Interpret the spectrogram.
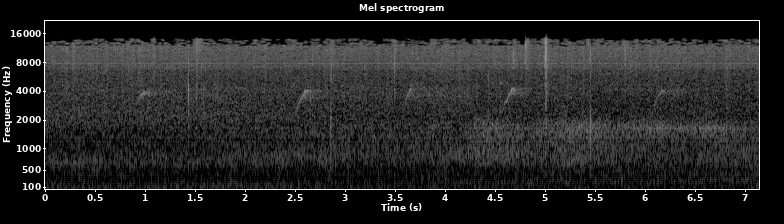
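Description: Very quiet outdoor ambience: a small bird giving short high chirps about once a second, with a few faint clicks.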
